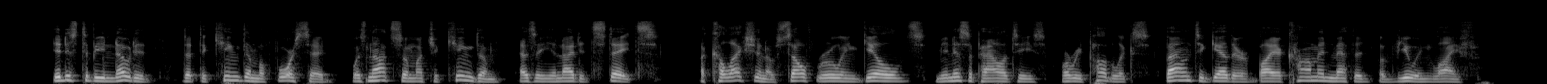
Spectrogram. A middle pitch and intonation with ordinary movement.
Yes: medium, 145 Hz; average, 3.5 semitones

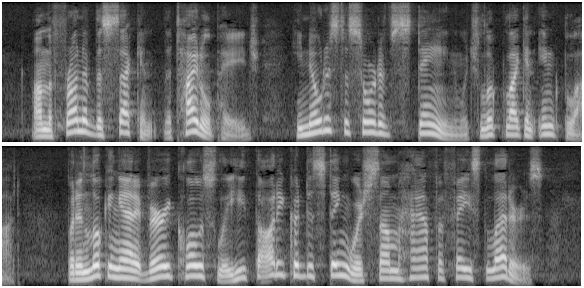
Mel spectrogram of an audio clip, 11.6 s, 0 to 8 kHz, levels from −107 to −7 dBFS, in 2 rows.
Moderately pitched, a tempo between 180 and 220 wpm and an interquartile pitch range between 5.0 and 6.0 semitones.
Yes: medium, 180 Hz; average, 190 wpm; wide, 5.5 semitones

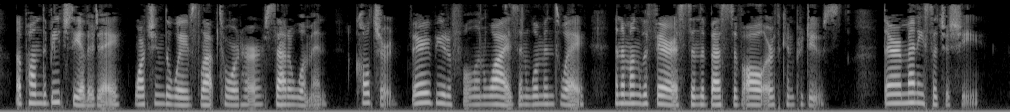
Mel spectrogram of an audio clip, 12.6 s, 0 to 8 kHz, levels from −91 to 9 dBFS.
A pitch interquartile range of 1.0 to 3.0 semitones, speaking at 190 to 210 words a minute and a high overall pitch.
Yes: average, 2.7 semitones; average, 195 wpm; high, 220 Hz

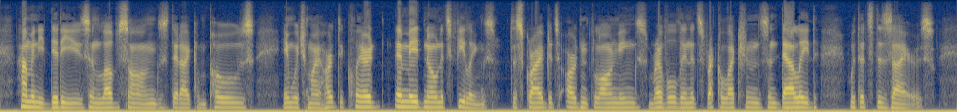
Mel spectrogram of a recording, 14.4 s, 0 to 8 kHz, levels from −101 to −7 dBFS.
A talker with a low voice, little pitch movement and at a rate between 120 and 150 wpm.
Yes: low, 130 Hz; narrow, 1.8 semitones; slow, 135 wpm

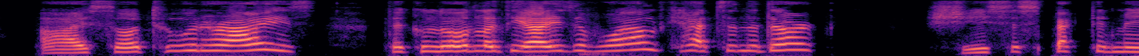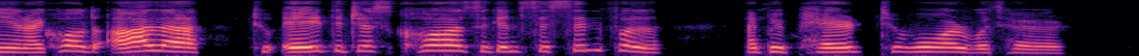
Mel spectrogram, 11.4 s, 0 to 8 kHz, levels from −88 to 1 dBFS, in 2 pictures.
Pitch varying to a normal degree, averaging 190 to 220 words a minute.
Yes: average, 3.6 semitones; average, 200 wpm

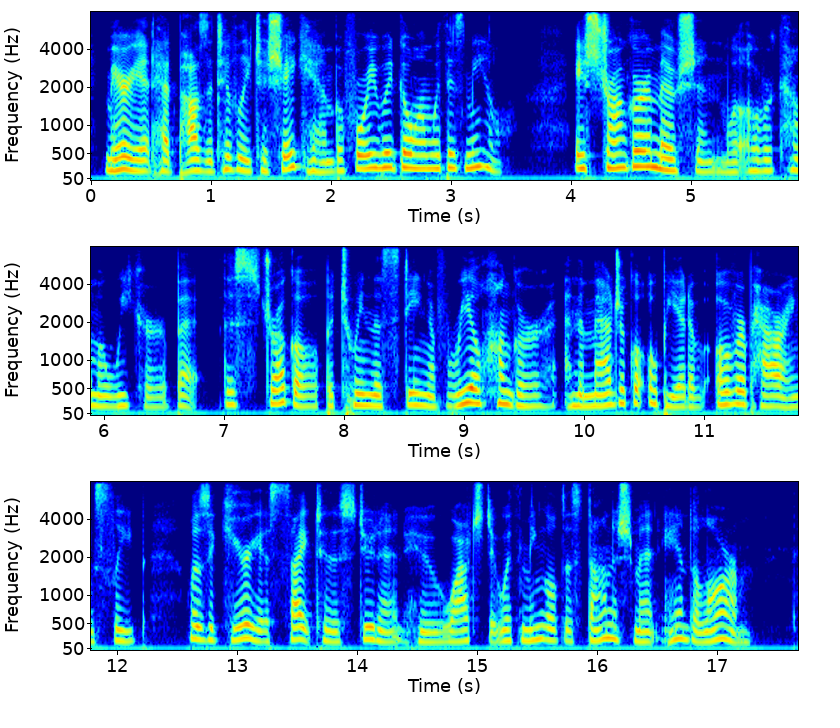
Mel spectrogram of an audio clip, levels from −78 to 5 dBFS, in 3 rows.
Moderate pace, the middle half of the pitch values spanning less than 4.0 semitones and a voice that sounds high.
Yes: average, 175 wpm; average, 3.5 semitones; high, 195 Hz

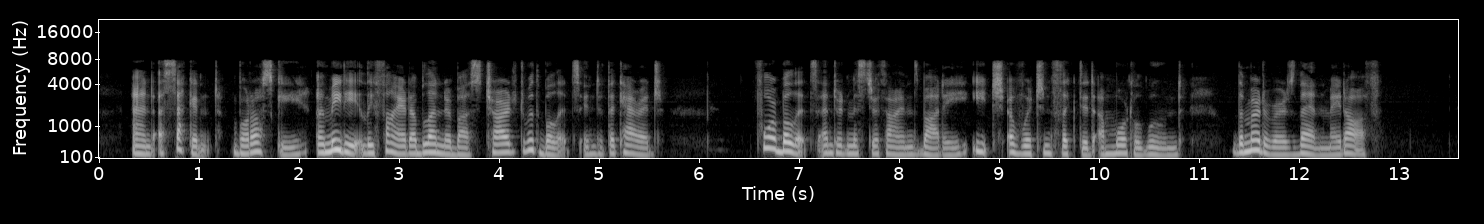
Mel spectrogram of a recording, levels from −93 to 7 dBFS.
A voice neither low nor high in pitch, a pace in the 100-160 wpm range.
Yes: medium, 180 Hz; average, 140 wpm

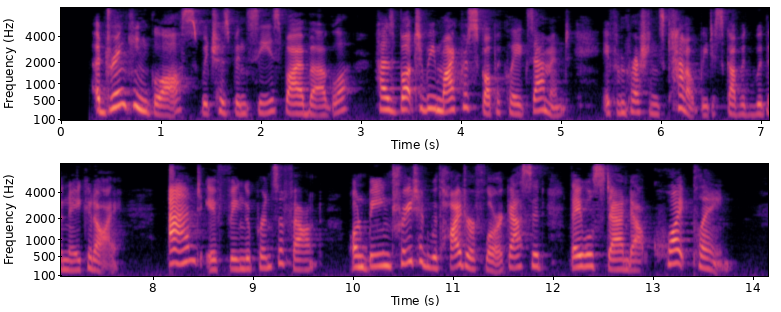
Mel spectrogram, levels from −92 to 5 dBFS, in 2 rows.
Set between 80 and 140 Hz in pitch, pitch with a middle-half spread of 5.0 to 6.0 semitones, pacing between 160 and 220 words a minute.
No: high, 245 Hz; wide, 5.4 semitones; average, 180 wpm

